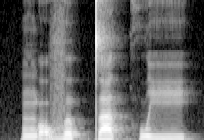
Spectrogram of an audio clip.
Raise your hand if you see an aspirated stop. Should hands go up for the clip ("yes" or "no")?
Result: no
